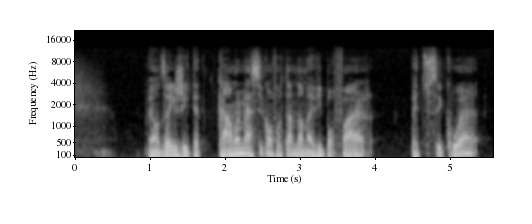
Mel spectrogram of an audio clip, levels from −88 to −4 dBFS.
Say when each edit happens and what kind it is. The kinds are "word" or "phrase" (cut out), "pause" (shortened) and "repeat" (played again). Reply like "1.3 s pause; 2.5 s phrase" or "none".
none

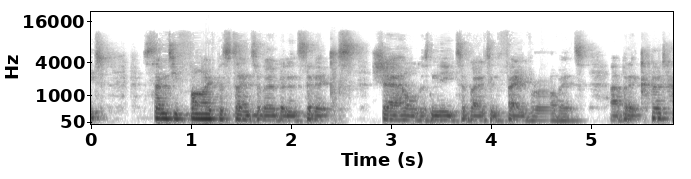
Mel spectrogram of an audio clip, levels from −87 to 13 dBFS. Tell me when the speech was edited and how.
none

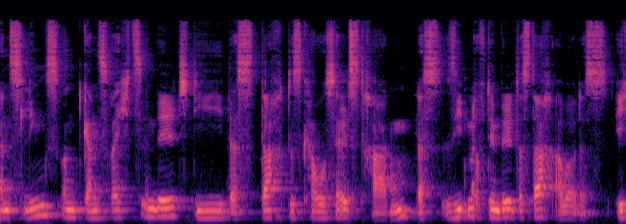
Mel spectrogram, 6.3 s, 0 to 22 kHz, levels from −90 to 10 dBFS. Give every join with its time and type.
4.7 s word

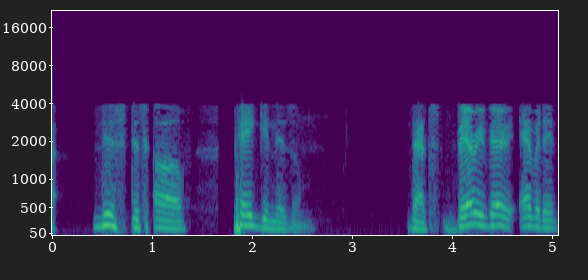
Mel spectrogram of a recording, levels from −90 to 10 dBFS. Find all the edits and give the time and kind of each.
1.0 s word; 1.6 s word

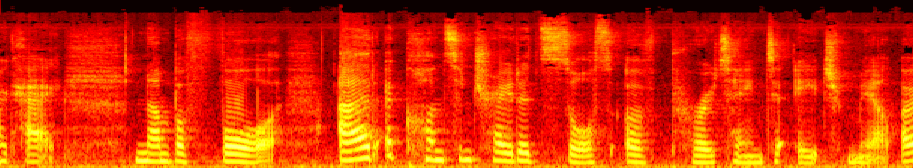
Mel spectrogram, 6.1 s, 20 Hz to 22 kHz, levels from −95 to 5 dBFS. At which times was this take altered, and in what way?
none

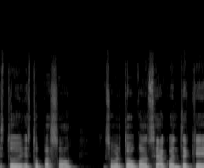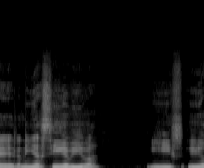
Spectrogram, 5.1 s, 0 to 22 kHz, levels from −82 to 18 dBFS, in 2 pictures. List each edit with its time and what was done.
none

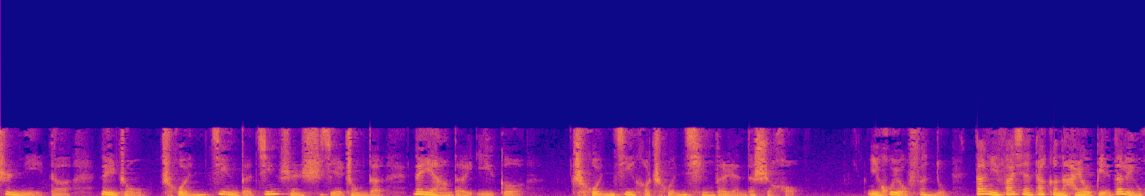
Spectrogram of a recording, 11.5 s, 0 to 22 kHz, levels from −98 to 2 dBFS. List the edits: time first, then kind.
1.5 s pause; 9.5 s pause

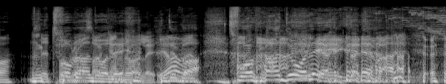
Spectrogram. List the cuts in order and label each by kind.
2.3 s word

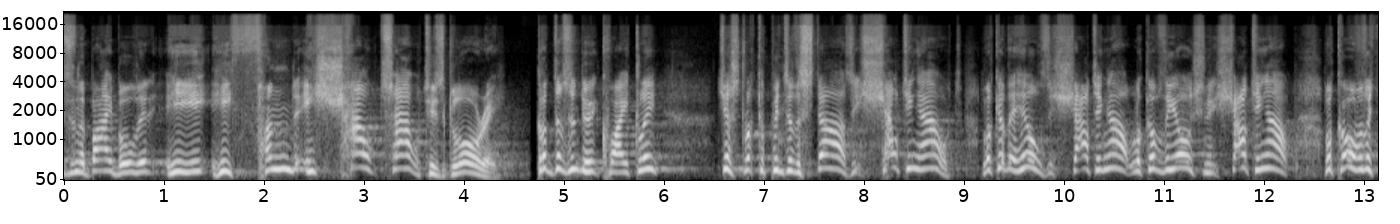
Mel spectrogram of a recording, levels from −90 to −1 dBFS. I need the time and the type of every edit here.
4.7 s pause

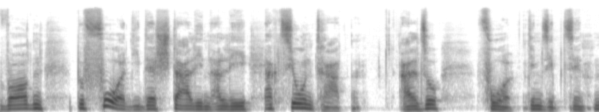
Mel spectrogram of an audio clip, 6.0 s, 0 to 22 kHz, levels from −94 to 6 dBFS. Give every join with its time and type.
1.4 s word; 2.6 s word

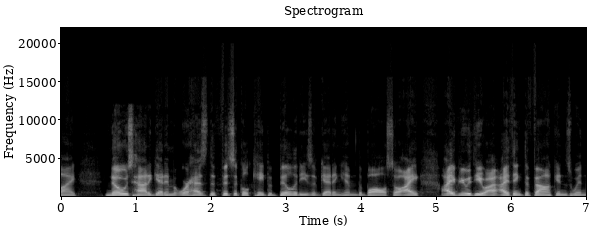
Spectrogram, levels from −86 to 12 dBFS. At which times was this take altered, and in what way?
none

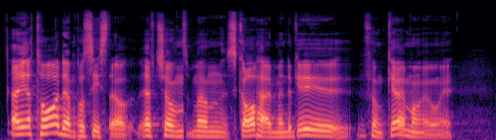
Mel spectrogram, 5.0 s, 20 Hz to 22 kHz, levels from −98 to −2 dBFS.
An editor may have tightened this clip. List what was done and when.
1.1 s word; 1.8 s word; 2.6 s phrase; 3.0 s word

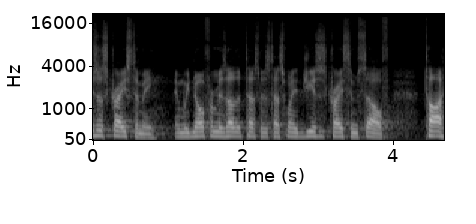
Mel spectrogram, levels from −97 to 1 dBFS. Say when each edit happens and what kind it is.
2.2 s word

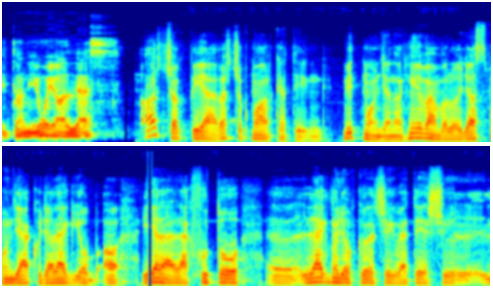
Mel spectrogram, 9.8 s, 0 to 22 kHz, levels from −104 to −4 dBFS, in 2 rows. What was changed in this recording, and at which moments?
none

